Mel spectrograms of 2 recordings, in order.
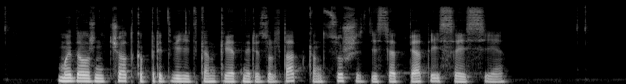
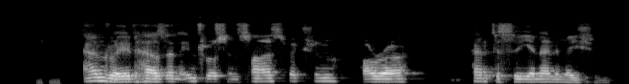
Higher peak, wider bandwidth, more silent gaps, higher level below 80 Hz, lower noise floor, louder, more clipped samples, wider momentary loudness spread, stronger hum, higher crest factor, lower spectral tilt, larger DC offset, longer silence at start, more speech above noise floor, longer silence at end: about the same, -2 dBFS vs -2 dBFS; first, 16 kHz vs 7.2 kHz; neither; first, -56 dBFS vs -64 dBFS; about the same, -67 dBFS vs -65 dBFS; about the same, -20 LUFS vs -20 LUFS; neither; second, 9 LU vs 14 LU; neither; about the same, 18 dB vs 18 dB; about the same, -6.5 dB/octave vs -6.5 dB/octave; neither; second, 0.6 s vs 0.85 s; about the same, 48 dB vs 46 dB; first, 1.2 s vs 0.4 s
